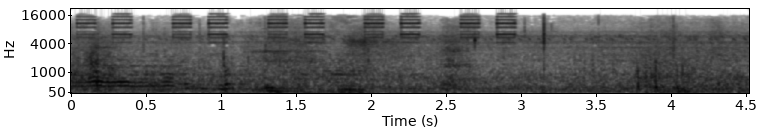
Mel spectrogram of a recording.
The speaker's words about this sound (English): He switches off his wristwatch alarm.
